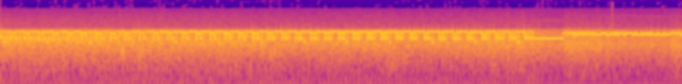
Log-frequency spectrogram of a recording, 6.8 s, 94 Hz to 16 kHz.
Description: SSTV (slow-scan television), Scottie 1.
